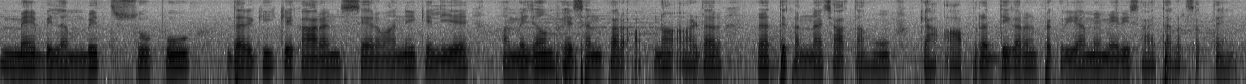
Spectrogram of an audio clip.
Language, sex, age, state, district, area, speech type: Hindi, male, 30-45, Madhya Pradesh, Harda, urban, read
